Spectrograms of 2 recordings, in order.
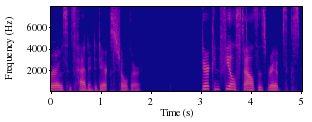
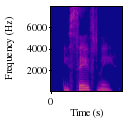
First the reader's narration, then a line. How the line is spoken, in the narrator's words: Derek whispers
